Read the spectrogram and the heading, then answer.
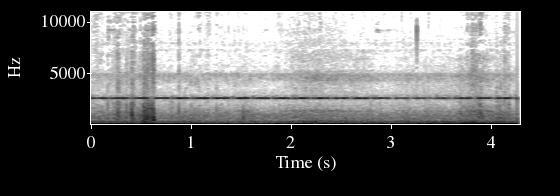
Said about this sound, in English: It's our little red disability cart backing up to pick someone in a wheelchair up.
